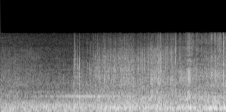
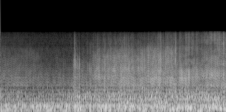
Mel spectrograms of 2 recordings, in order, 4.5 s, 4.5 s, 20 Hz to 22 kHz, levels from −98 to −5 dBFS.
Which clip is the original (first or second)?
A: first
